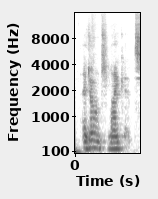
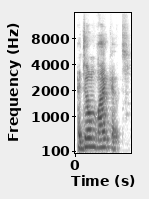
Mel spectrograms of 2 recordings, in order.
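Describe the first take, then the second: First: "I don't like it" dropped to a near-silent mutter; quiet grumbling aside; muttered under breath. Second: Said in the usual way. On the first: Real, not acted. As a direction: repeat it to yourself, barely audible. Echoes her complaint under breath.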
